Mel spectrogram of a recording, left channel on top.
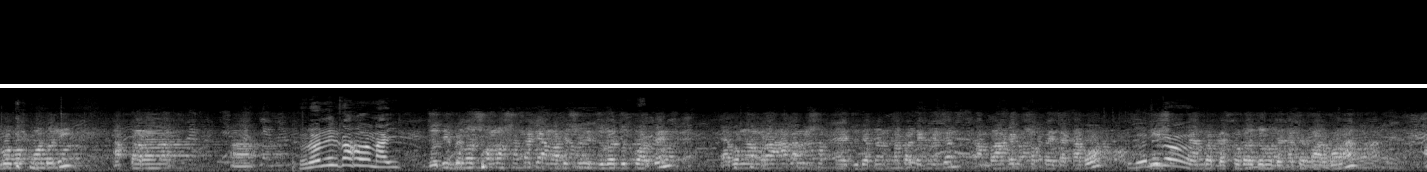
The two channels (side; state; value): left; silent; digital silence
